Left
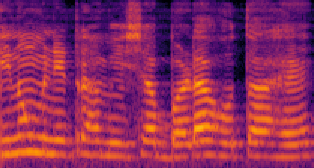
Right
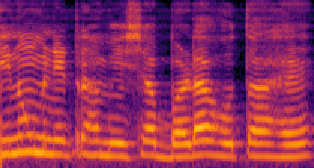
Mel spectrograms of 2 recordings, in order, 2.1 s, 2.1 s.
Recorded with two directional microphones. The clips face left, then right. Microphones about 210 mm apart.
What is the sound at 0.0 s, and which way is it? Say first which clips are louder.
Speech: right 5 dB; 30° right (ahead or behind).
